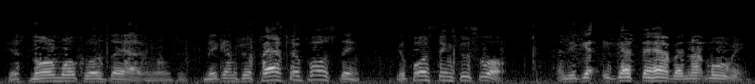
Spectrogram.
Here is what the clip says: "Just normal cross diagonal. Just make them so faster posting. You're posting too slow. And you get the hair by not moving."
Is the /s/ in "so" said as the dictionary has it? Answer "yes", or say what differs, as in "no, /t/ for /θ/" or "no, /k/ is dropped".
no, /ʃ/ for /s/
